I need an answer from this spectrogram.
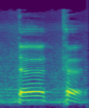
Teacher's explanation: आपकी जो जीवा का अग्र भाग है वो आगे के ऊपरी दांतों को स्पर्श करता है और उसका उच्चारण होता है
